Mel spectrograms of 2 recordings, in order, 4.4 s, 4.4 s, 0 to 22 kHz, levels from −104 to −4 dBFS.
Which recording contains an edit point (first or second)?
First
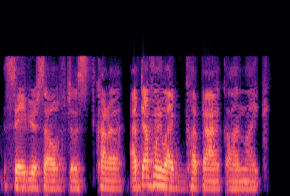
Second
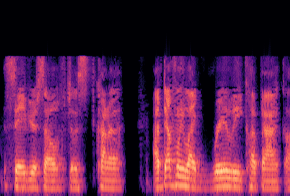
first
